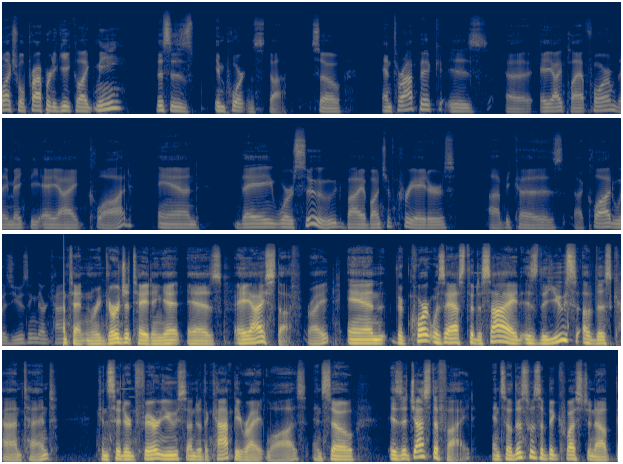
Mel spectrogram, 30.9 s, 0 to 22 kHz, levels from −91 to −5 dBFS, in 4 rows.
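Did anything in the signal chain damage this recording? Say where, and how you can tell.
Yes. From the start to about 16.24 s the sound drops by about 22 dB and goes faint when heard in mono. That's the signature of one channel inverted: one side's polarity is flipped, so everything common to both channels cancels on the mono sum and only the left-right difference survives. The cause is likely a swapped pair in the analogue wiring, and after 16.24 s the full level comes back.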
